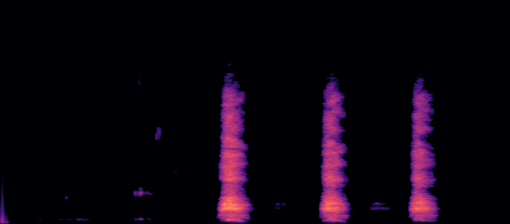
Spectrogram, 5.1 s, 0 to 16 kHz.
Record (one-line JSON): {"exhalation_length": "5.1 s", "exhalation_amplitude": 13113, "exhalation_signal_mean_std_ratio": 0.26, "survey_phase": "beta (2021-08-13 to 2022-03-07)", "age": "45-64", "gender": "Female", "wearing_mask": "No", "symptom_none": true, "smoker_status": "Never smoked", "respiratory_condition_asthma": false, "respiratory_condition_other": false, "recruitment_source": "REACT", "submission_delay": "11 days", "covid_test_result": "Negative", "covid_test_method": "RT-qPCR"}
